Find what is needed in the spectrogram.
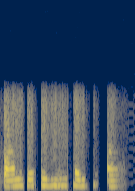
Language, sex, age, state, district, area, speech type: Urdu, female, 18-30, Bihar, Khagaria, rural, conversation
